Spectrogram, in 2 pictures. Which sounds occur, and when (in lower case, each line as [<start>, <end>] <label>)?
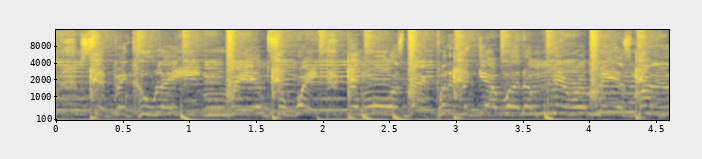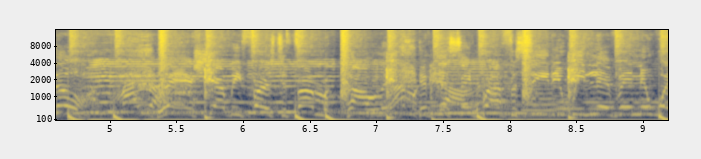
[0.01, 9.15] music
[0.07, 4.82] male singing
[4.99, 9.15] male singing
